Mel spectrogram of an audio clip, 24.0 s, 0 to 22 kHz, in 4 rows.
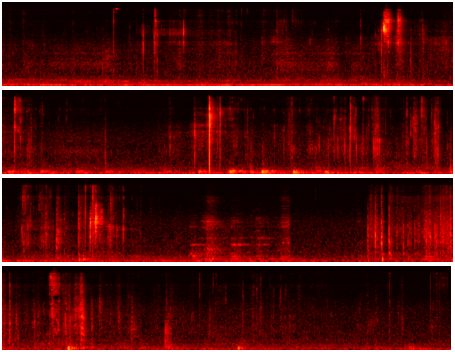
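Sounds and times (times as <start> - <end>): slime squished by hand crackling: 8.2 - 13.8.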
